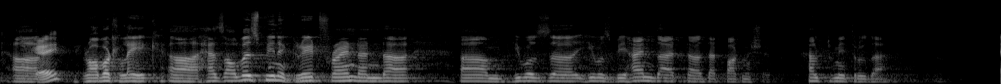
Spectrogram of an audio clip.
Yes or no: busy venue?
yes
